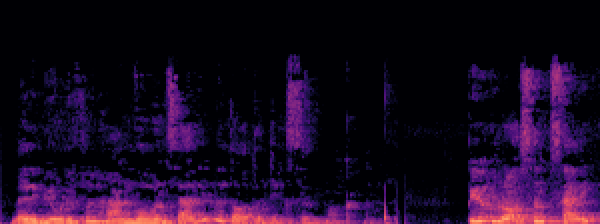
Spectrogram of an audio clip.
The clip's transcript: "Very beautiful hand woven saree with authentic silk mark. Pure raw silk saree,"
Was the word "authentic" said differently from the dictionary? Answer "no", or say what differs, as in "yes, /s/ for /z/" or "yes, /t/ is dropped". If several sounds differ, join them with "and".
yes, /t/ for /θ/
